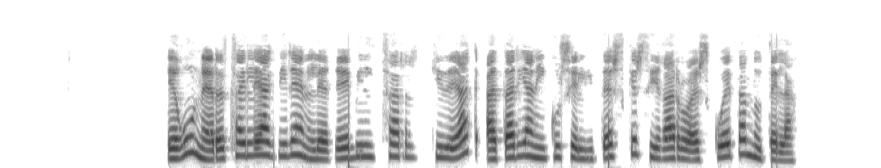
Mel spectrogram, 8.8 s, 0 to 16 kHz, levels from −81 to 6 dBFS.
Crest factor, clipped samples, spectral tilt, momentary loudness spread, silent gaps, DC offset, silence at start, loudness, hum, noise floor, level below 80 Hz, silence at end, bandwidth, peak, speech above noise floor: 18 dB; under 0.1%; -5 dB/octave; 7 LU; 4.18-4.31 s, 4.81-4.85 s; under 0.1%; 1.7 s; -22 LUFS; none; under -90 dBFS; -64 dBFS; 0.9 s; 7.6 kHz; -6 dBFS; over 68 dB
